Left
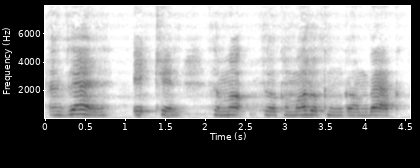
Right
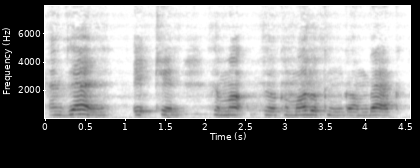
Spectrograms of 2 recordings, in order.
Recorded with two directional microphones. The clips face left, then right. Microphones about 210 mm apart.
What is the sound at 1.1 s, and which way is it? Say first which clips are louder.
A child's voice: left 2 dB; 20° left (ahead or behind).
